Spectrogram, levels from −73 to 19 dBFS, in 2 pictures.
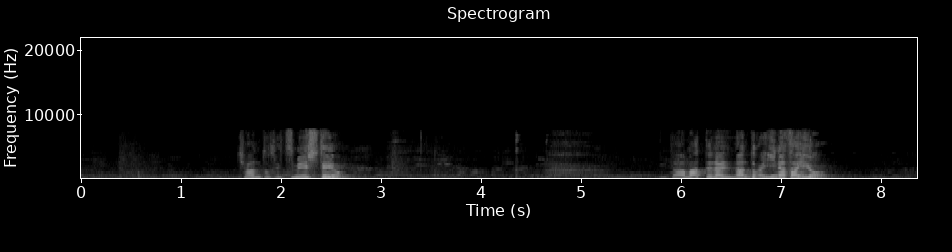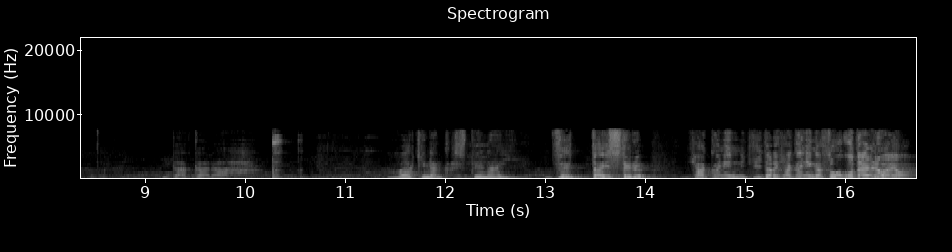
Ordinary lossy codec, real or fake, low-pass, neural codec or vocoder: none; real; none; none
